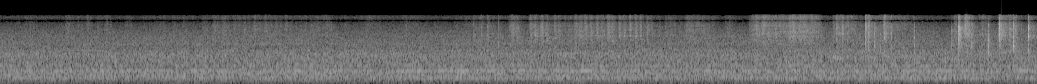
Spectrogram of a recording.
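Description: Dry brewing yeast being shaken from a cut foil sachet over the open fermenter: soft, scattered crinkles and ticks in the second half over a steady faint hiss and a faint steady hum.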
